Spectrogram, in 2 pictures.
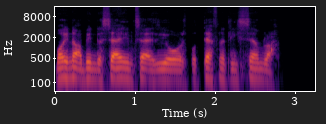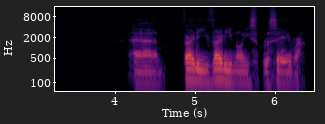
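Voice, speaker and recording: An Irishman's warm, mid-range voice keeps a level tone at a moderate pace as he chats with livestream viewers about vintage radios. The talk is rambling and casual, hesitant but opinionated, with trailing sentences and abrupt topic jumps; no room sound is present.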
